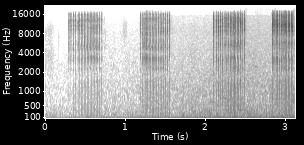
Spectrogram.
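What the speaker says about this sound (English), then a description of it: "Whereas my Willard is a little bit more stiffer, and the clicks you can hear a bit more." Ratchet clicks from the stiff rotating bezel of a Seiko Willard dive watch, turned in four short bursts of rapid clicking separated by pauses, close and getting louder with each turn.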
